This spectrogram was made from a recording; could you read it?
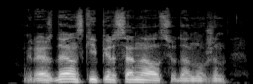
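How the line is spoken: Grumbled. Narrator (Russian): проворчал Антипов

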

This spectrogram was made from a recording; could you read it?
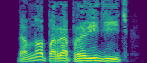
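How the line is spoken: Deep bass voice. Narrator (Russian): пробасил Ульфхам Треска

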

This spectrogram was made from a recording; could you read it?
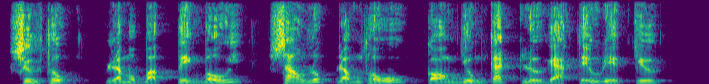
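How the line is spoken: Shouted in shock and anger. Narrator (Vietnamese): Hư Trúc vừa kinh hãi vừa tức giận la lên

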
